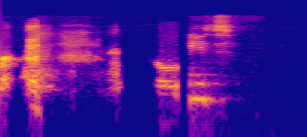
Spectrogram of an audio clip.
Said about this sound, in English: Sorry, my dogs are barking.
